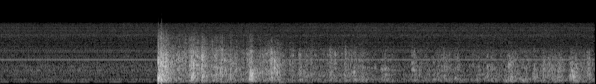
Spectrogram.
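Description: Thunderclap from a lightning strike about 1000 feet away: a sudden sharp crack about one and a half seconds in, then crackling, rolling thunder that carries on over a steady hiss.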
